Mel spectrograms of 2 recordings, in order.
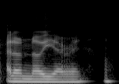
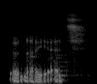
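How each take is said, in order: First: Said in the usual way. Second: Breathy whispered repeat; whispering. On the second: Real, not acted. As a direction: whisper it to yourself. Repeats line, then whispers it.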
